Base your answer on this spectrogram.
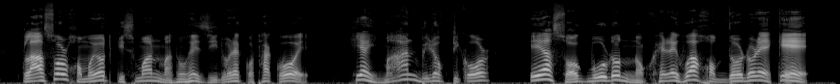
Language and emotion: Assamese, disgusted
